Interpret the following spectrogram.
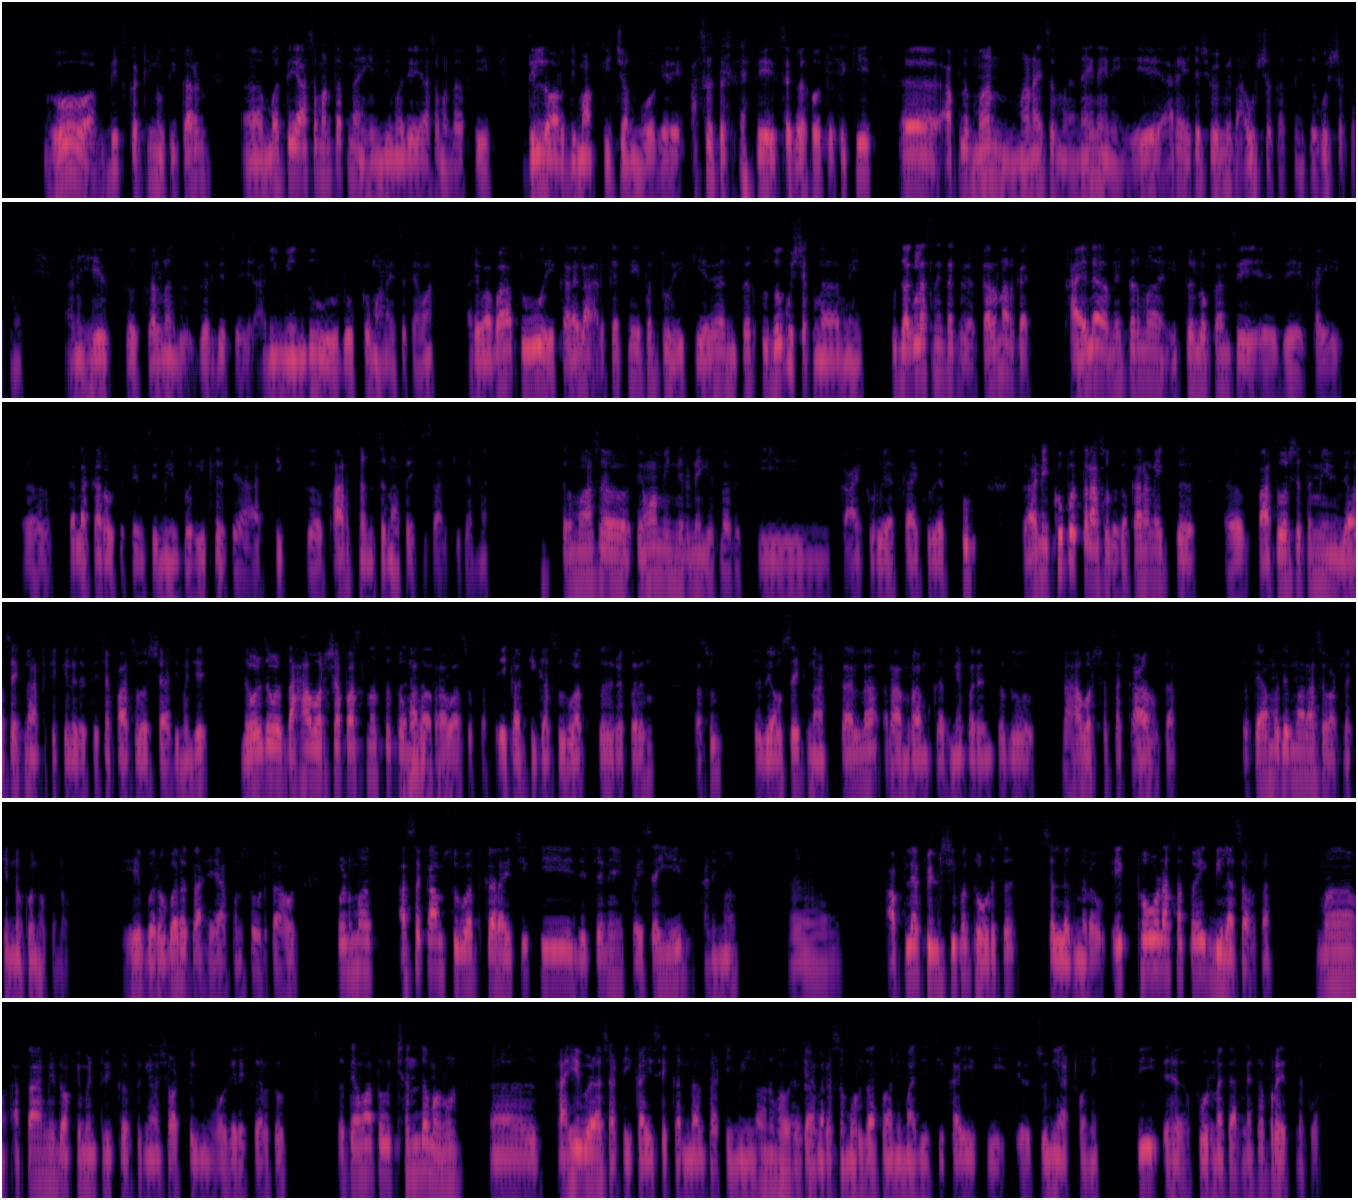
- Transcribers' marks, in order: in Hindi: "दिल और दिमाग की जंग"; chuckle; tapping; other noise; surprised: "अरे बापरे!"; in English: "डॉक्युमेंटरी"
- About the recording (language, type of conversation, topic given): Marathi, podcast, तुम्ही कधी एखादी गोष्ट सोडून दिली आणि त्यातून तुम्हाला सुख मिळाले का?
